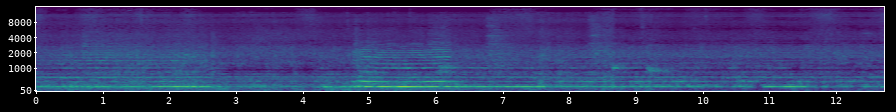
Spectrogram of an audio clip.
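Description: Construction-site machinery running with a steady low hum, a little louder and more strained for a second or two about five seconds in.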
